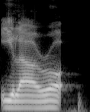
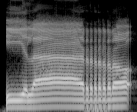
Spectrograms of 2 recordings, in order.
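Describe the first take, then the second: First: The r has no trill, it is blurred. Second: The r is trilled with many long vibrations. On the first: "disamarkan ilaro, nggak" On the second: "ah nggak gitu"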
